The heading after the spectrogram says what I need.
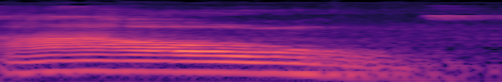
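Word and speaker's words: ॐ: And then finally, because there's a bindu on top of it, a bindu, it should have a moment of silence, half a beat of silence at the end. So this is the proper way to pronounce Om. But because that explanation has been lost, people take a shortcut and pronounce it Om. It's Aum.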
